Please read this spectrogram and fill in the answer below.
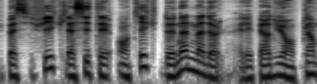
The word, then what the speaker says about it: Nan Madol: Et vous allez parler ce matin de la cité antique de Nan Madol. C'est comme ça qu'on prononce? – Oui, c'est bien Nan Madol.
